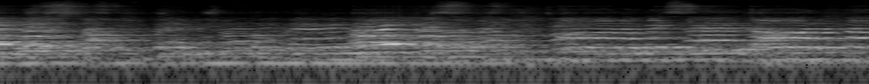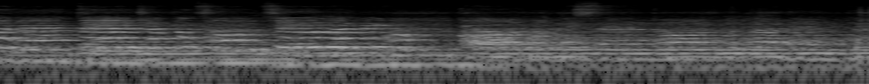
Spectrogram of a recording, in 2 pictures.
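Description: Mixed-voice high school choir singing in harmony, holding long notes over a steady low part.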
